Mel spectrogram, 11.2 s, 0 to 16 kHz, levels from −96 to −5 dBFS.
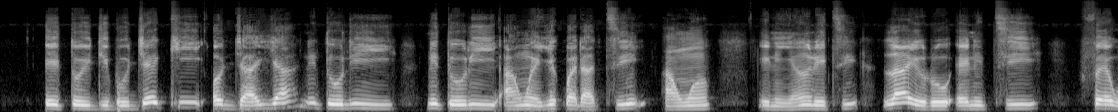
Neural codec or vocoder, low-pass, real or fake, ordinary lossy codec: none; 14.4 kHz; real; Opus, 16 kbps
